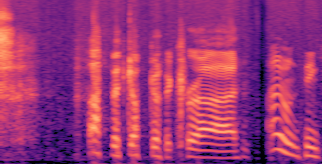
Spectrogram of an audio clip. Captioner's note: laughs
